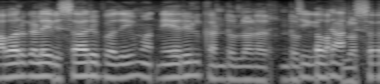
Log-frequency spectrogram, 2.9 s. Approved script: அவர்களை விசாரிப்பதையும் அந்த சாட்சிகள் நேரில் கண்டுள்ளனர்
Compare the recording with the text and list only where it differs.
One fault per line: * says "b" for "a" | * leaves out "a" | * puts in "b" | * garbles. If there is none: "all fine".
* leaves out "அந்த சாட்சிகள்"
* garbles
